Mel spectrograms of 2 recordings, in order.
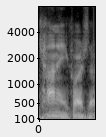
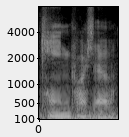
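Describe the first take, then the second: First: Cane is said the Italian way, with two syllables. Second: Cane is said the English way, with one syllable. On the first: The speaker calls it right. "So you say cane corso" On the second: The speaker calls it wrong. "nobody says cane corso"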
